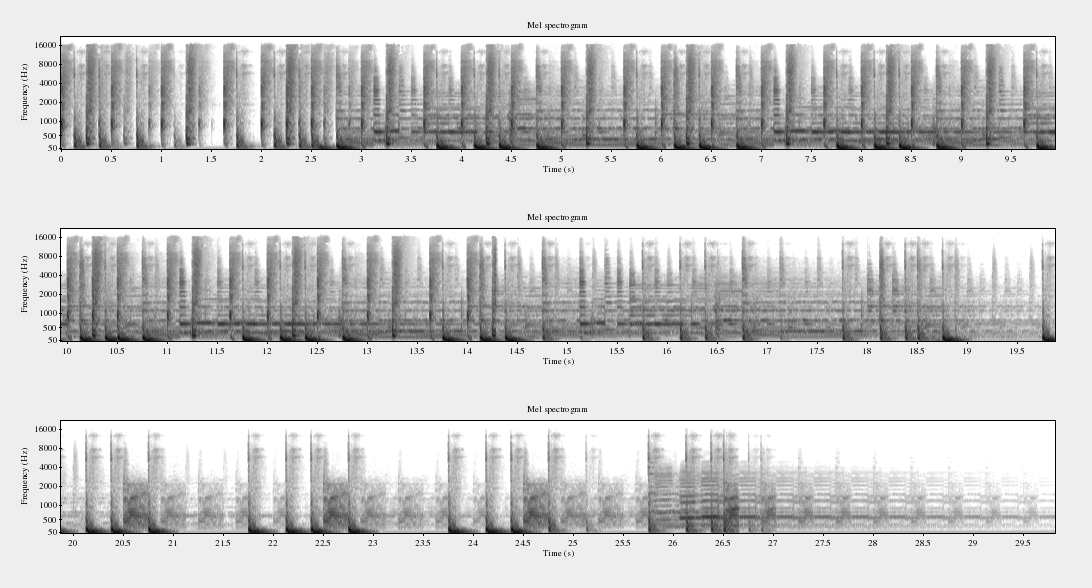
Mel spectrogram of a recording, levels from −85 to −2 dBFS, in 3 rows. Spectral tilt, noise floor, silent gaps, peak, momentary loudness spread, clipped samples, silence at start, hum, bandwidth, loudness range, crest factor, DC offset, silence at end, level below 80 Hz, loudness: -5 dB/octave; -56 dBFS; none; -4 dBFS; 12 LU; under 0.1%; 0 s; none; 17 kHz; 9 LU; 16 dB; under 0.1%; 2.05 s; -24 dBFS; -21 LUFS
